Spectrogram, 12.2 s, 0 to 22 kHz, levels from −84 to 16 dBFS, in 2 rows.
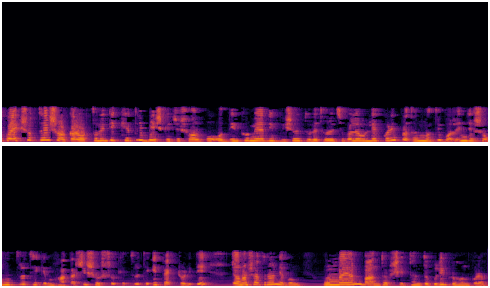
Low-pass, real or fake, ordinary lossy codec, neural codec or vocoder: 5.4 kHz; real; none; none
